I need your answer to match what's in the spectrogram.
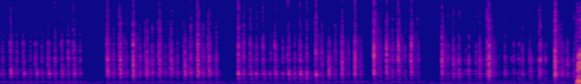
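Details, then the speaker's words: Tecware Phantom L low-profile mechanical keyboard with Outemu red switches, stabilized keys: quick bursts of clean, even clacks with no notable rattle; the stabilizers sound good, though the space bar rattles slightly in some spots. "actually were really good better than i actually expected"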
